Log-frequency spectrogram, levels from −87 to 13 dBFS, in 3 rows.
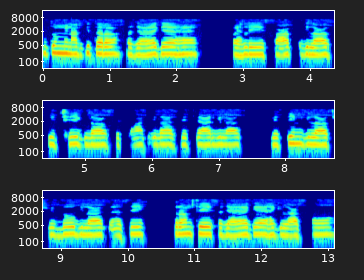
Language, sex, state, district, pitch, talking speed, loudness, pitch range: Hindi, female, Chhattisgarh, Balrampur, 205 Hz, 150 wpm, -23 LUFS, 200-215 Hz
